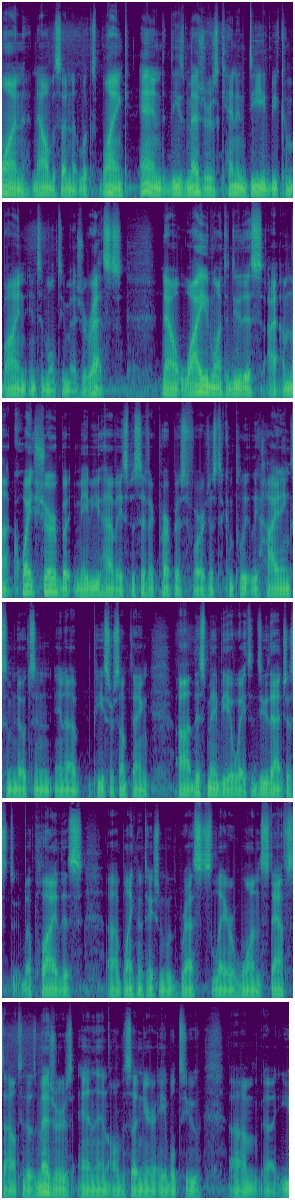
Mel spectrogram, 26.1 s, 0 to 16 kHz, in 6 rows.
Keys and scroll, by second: 7.7 super+z, 13.4 super+z, 21.5 BackSpace.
